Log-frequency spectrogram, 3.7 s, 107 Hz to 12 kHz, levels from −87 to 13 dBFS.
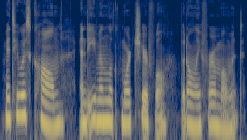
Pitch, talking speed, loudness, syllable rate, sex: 190 Hz, 210 wpm, -17 LUFS, 5.9 syllables/s, female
